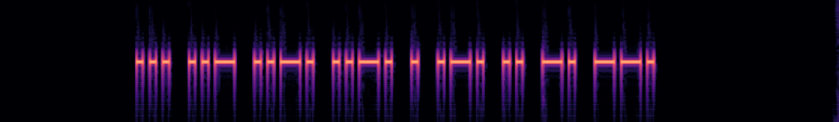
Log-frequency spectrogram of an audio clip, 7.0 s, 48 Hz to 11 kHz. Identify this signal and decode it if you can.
Morse code, heard as a keyed tone, about 22 wpm, 700 Hz. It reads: SUFFERING
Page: Morse Code Ninja practice 22wpm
